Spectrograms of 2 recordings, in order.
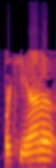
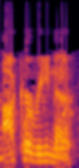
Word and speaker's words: Ocarina: Our closing music tonight is the Zelda 64 Orkiana. I can always mispronounce this. Orkina? – Ocarina.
